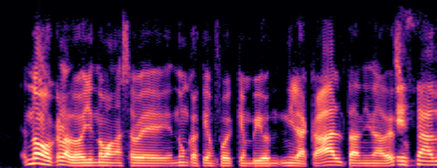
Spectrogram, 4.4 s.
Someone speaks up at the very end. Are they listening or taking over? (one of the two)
taking over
